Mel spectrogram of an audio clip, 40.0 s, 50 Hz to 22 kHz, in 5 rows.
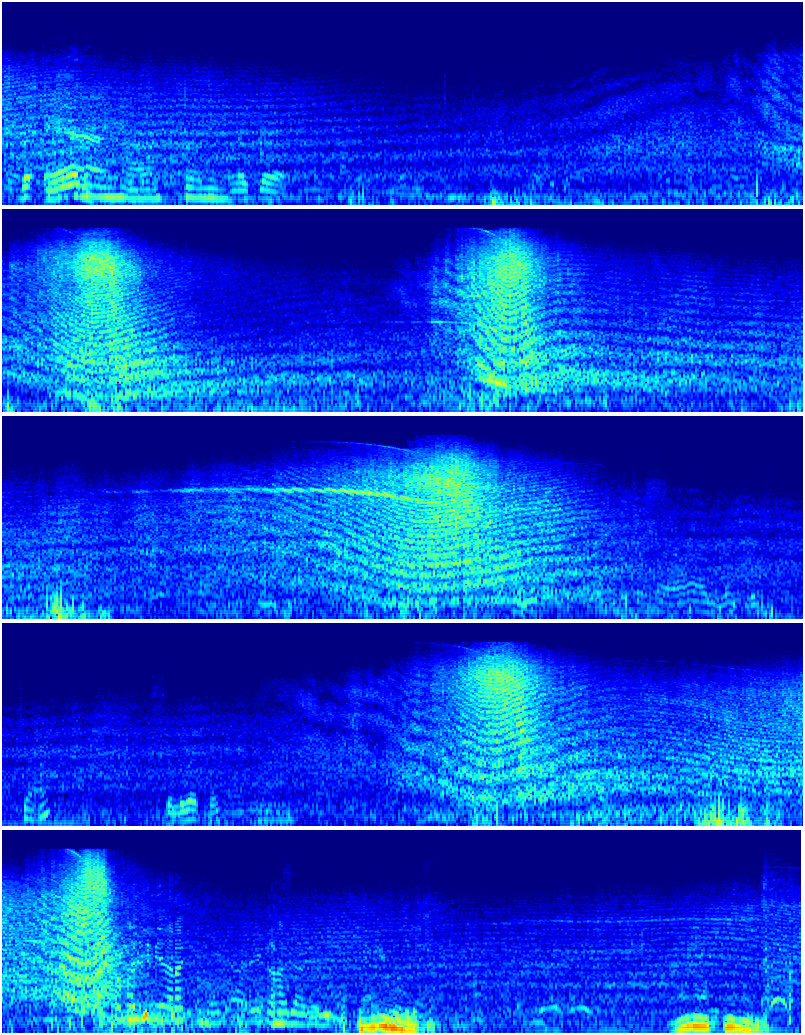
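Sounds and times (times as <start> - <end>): model jet passing: 0.0 - 40.0.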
